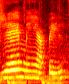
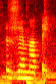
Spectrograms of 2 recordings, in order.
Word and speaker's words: je m'appelle: Si dijéramos je me appelle, no suena igual, no deja que uno hable con fluidez. Entonces, en ese sentido, por eso es que se quita la E de la primera palabra y se pone el apóstrofe, que es esa comillita que está ahí arriba. Entonces, en ese caso, como veíamos, se pronuncia je m'appelle.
